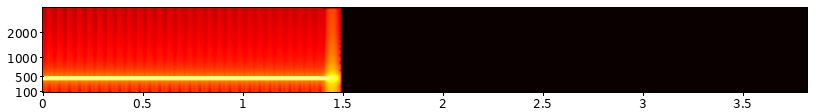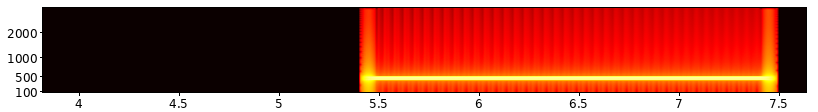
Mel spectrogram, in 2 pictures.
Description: Ringback tone (North America), 440 + 480 Hz.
